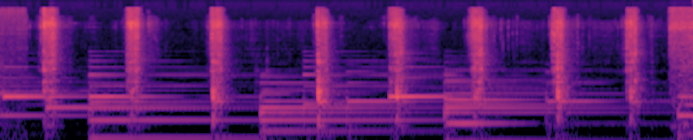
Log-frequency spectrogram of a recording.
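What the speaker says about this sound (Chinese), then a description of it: "斜刀切成片。" Knife chopping ginger and slicing chili peppers on a cutting board, about a dozen crisp, evenly spaced cuts sounding close and alone over a steady tonal background hum.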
